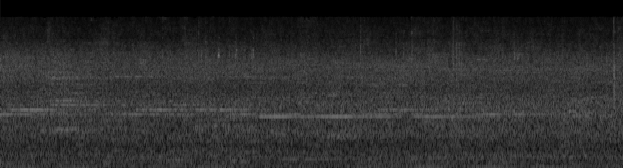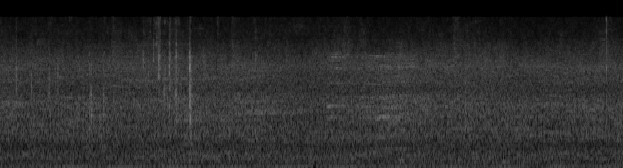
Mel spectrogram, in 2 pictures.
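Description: Steady background noise of a large hall with faint, indistinct voices in the distance, and a few small clicks, the sharpest about eight seconds in.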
